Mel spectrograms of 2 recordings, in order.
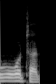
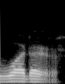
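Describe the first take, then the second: First: The T is a strong, crisp T sound. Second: The T is a soft flap like D. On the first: This is the British pronunciation. "They don't say water" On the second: This is the American pronunciation. "they pronounce T as a flap T or D, like water"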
